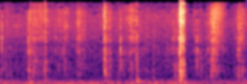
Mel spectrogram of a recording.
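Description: Light plastic clicks and rattles from a stuck wiring harness connector and its locking clip as it is pushed and tugged on a car's blower motor resistor, with a few separate clicks and the sharpest one near the end.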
